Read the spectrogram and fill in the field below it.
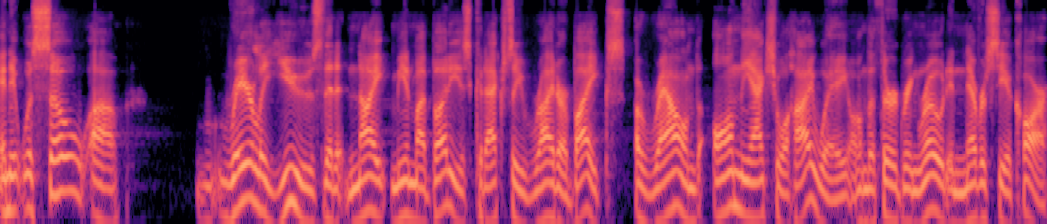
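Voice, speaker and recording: With an American accent, a man with an ordinary speaking voice talks at a moderate pace and fairly high pitch, his intonation lively and his loudness very even, in a dry, close recording with no echo and a quiet background. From United States. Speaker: educator. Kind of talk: casual chat. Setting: podcast interview.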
